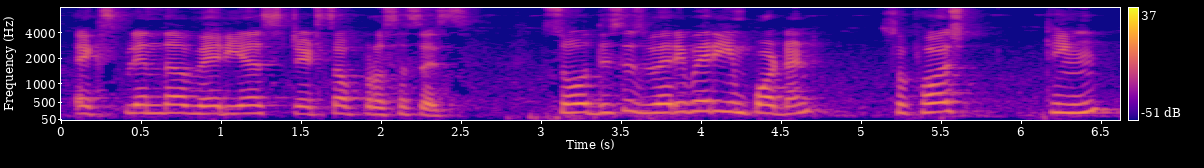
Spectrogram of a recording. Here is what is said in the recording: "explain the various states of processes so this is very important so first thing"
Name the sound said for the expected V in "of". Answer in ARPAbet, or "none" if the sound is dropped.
V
